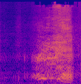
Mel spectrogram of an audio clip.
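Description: A single quick zip on a pair of rain trousers, close and fairly quiet, rising to a brief rasping pull that lasts under a second.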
